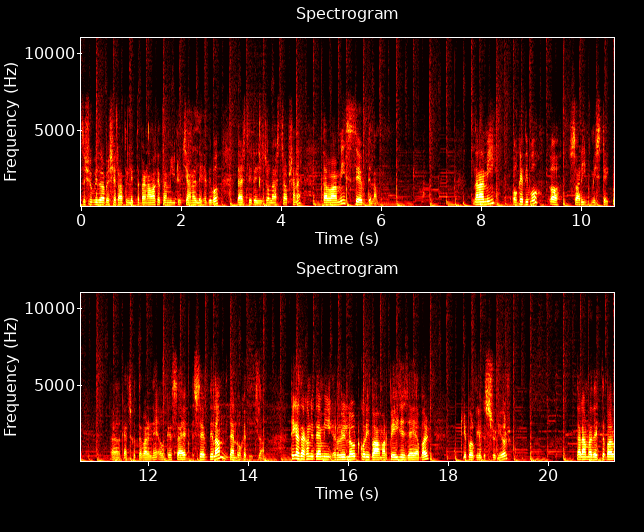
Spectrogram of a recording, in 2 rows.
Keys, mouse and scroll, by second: 1.2-2.3 typing, 5.3 Right, 5.3 Down, 5.3 click, 5.3 u, 9.6 click, 10.0 click, 11.0 click, 12.2 click, 13.5 click.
